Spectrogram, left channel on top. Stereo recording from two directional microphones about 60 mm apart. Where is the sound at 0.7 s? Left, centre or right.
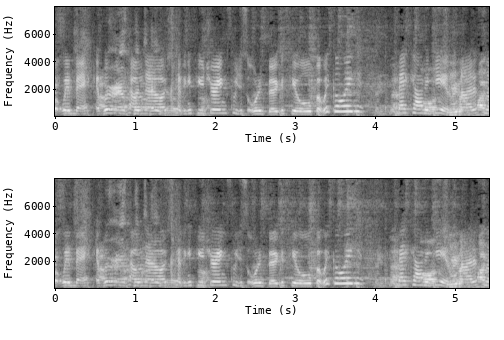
Left.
